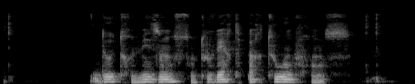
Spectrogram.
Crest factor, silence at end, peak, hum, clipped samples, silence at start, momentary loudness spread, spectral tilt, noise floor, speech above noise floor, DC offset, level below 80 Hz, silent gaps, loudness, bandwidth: 20 dB; 0.35 s; -10 dBFS; none; under 0.1%; 0.1 s; 16 LU; -6 dB/octave; -76 dBFS; 49 dB; under 0.1%; -50 dBFS; none; -28 LUFS; 11.5 kHz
